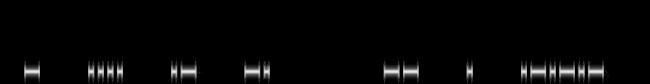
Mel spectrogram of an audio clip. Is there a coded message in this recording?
Yes: Morse code from 0.3 to 6.0 s, heard as a keyed tone, about 25 wpm, spaced as for 13 wpm, 600 Hz. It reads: THAN ME.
